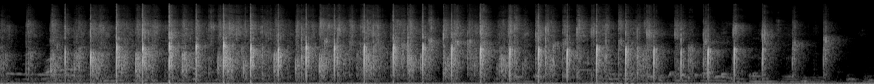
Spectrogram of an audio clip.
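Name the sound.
audience applause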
